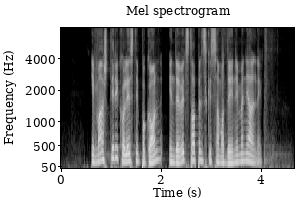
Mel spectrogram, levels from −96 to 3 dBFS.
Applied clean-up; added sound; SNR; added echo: neural separator model SepFormer DNS4.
